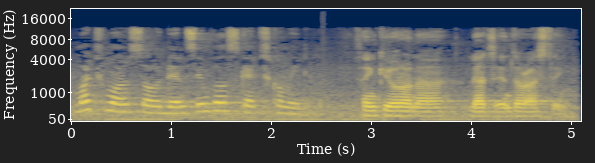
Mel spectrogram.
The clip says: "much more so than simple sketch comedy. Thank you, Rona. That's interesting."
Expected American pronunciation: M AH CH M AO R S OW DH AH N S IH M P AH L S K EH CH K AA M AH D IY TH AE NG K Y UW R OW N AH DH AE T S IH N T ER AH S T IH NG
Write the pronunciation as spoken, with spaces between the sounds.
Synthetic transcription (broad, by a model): M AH CH M AO R S OW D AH N S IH M P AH L S K EH CH K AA M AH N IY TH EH NG K Y UW R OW N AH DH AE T S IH N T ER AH S T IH NG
